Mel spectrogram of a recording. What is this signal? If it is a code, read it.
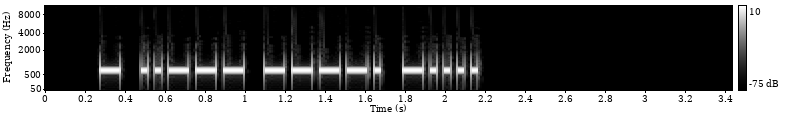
Morse code, heard as a keyed tone, about 34 wpm, 700 Hz. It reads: T296
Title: Numbers - Contest Style - 4-Digit 35wpm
